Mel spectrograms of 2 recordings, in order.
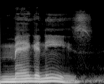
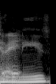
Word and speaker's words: manganese: And 11,000 tons of manganese. Am I saying that wrong? – Yeah, I think that's manganese.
